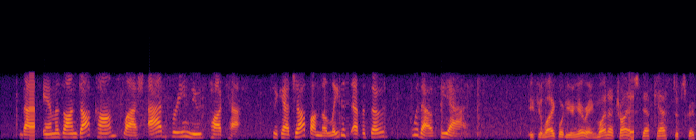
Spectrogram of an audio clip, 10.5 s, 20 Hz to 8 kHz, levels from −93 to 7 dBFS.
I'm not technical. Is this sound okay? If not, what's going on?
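No. Throughout, a noise suppressor is holding the background down, and its noise suppressor artifacts show as background noise that dips between phrases and rises under the speech. Unlike plain room noise, it pumps with the talking instead of staying steady.

Packet loss with last packet repeated causes four brief robotic stutters: at 0.44 to 0.51 s, at 2.48 to 2.56 s just before "news podcasts", at 5.19 to 5.23 s between "up on the" and "episodes without the ads", and at 9.42 to 9.5 s right after "hearing why not try". Each one is a buzz where a tiny slice of sound repeats to fill a gap. This is not a clean dropout to silence.

Speech cut by the noise suppressor affects the last moments, from 10.1 s to the end at about 10.45 s. The suppressor mistakes parts of the speech for background noise, so bits of the closing sound come out faint or swallowed. It is a level drop, not a stutter.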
